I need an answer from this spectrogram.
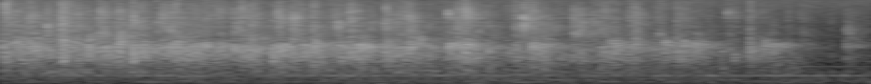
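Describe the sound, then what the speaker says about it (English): Graduates at a program graduation ceremony give a round of applause. The steady, even clapping from a crowd is moderately loud, heard alone, and fades slightly toward the end. "So I want you to give yourselves a round of applause for that."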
